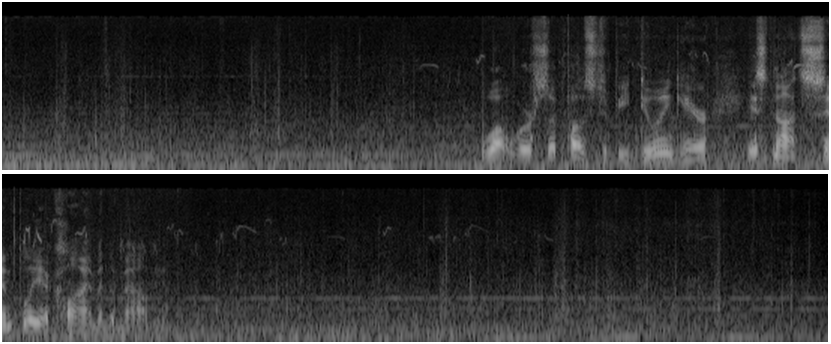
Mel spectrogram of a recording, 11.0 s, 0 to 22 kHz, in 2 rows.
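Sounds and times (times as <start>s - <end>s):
low rumble: 0.0s - 3.2s.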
